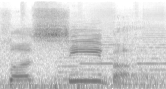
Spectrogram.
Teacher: The stress is on the middle syllable.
